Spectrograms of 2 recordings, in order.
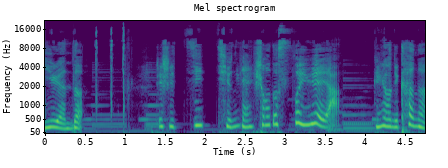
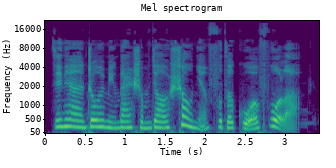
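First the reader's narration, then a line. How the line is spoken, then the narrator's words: Sighing exclamation. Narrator (Chinese): 我爸感叹道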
